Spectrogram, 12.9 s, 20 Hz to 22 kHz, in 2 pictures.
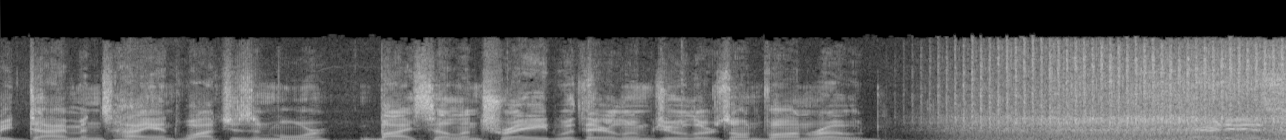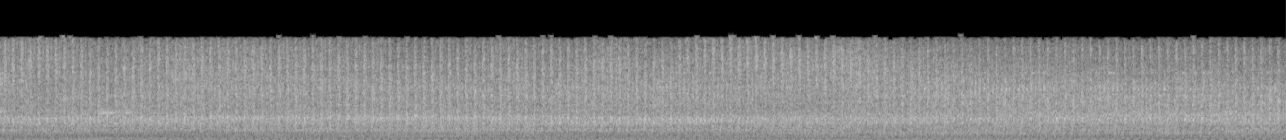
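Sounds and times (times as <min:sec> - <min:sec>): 
speech: 0:00.0 - 0:04.9
riding lawnmower engine running with a rough buzzing rattle: 0:04.5 - 0:12.8.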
